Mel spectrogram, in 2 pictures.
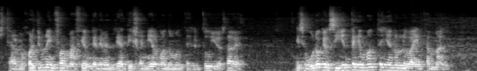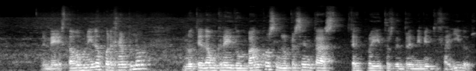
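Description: Very fast delivery with ordinary pitch variation. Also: man, medium pitch for a man. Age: 30s. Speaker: motivational speaker. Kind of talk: interview. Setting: outdoors on a beach. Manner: calm.

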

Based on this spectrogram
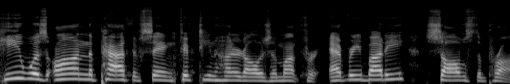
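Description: A man with an American accent talks at a moderate pace in a high pitch, with ordinary pitch variation, big swings in loudness and hardly any pauses. The sound is dry and close with no echo. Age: 30s. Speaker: wrestling promoter. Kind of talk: casual chat. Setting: remote call.

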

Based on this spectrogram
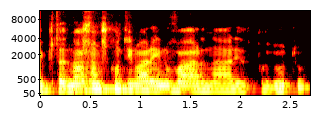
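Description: This man talks at a very fast pace. He keeps his intonation fairly even. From Portugal, Vila Real (Trás-os-Montes). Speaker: family winery owner and IT manager. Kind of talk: casual interview.

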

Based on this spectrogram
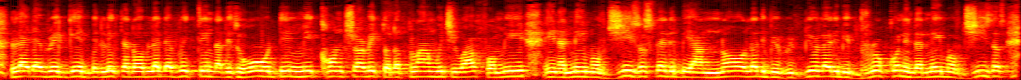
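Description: A man with a Nigerian accent and a fairly high pitch, intense in tone, very fast with hardly any pauses, monotone and flat in intonation, very even in loudness, over noticeable background noise. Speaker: pastor leading prayer. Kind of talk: fervent group prayer led live, imploring and declaring. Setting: online broadcast prayer for people at home. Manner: intense, urgent and exhorting, rising with passion; commanding, repetitive, preacher-like cadence.

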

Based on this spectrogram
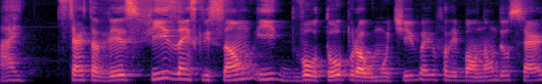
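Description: This man has an unremarkable speaking voice, fairly high in pitch, with fairly even intonation. He talks at a fairly slow pace in a very clean recording with a silent background. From Brazil, Rondônia (Ariquemes), raised partly in Mato Grosso do Sul. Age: young. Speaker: math teacher and behavioral coach. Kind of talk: interview.

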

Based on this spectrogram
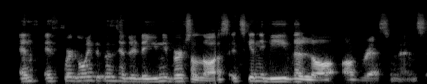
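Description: A man speaks at a fairly high pitch with lively intonation, in an unremarkable speaking voice. The sound is dry and close, with no echo. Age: 30s. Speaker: podcast host, reiki master. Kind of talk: casual chat.

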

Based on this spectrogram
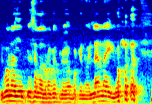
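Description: Audible room echo follows a man as he talks. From Monterrey, northeastern Mexico. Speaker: musician. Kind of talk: casual chat.

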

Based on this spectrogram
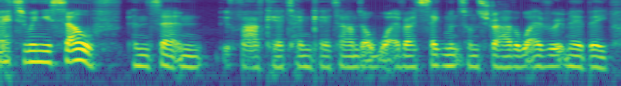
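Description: A man speaks in a British accent. His pitch sits in the medium range with ordinary variation. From UK. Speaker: running coach and podcast host. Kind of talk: solo podcast monologue. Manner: fast.

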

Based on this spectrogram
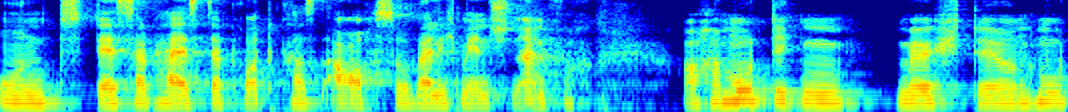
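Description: At a fairly slow pace, a woman speaks at medium pitch with monotone, flat intonation on a very clean recording with a silent background. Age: 30s. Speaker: podcast host, psychologist. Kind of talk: solo podcast introduction. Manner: casual with frequent fillers.

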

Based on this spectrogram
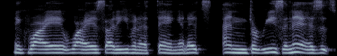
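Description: With a Canadian accent, a woman has a normal speaking voice of medium pitch and keeps a moderate pace. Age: 20s. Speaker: podcast co-host. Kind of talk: casual chat.

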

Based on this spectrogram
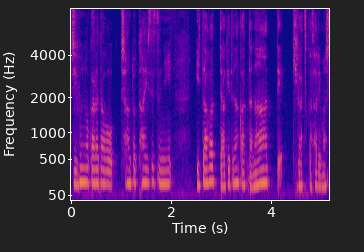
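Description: Over a silent background on a very clean recording, a woman speaks in a somewhat breathy voice with monotone, flat intonation. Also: fairly low pitch for a woman, fairly quick pace. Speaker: podcast host. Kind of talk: solo diary-style podcast monologue.

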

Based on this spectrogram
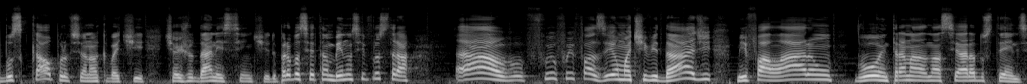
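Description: Lively intonation from a man with a high pitch, at a moderate pace. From Brazil. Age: 30s. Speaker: physiotherapist. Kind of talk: casual podcast chat.

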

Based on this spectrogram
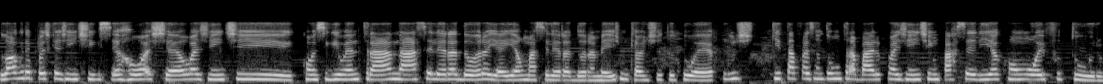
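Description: A woman talks with monotone, flat intonation and hardly any pauses. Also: fairly high pitch for a woman, fairly quick pace, very even loudness. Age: 30s. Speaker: entrepreneur and educator. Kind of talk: podcast interview. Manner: hesitant, repeats words.

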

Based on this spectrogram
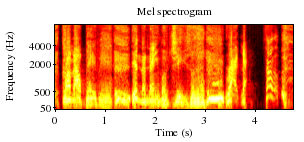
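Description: A man's put-on character voice, medium in pitch and fairly slow in pace. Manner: fervent preaching.

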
